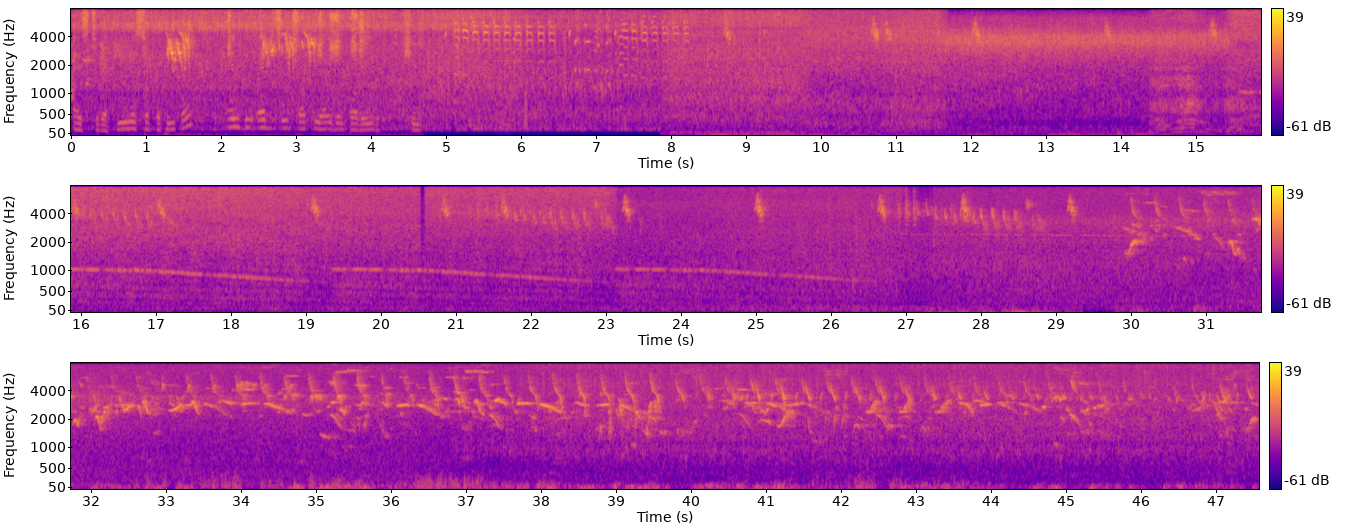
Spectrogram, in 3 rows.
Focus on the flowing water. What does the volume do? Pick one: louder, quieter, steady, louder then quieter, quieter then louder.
quieter.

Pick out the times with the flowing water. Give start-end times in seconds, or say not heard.
0.0-47.5.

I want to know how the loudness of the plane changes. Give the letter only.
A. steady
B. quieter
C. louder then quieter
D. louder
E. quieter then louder
B.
